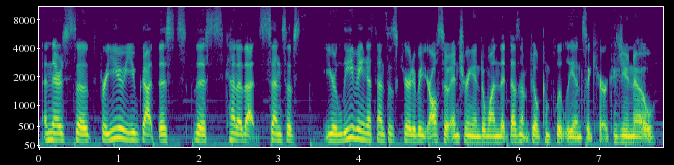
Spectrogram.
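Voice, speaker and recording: A woman hosting a school podcast, speaking conversationally and asking students open questions with gentle follow-ups. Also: sits low, fast talker, hardly any pauses, faint music behind.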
